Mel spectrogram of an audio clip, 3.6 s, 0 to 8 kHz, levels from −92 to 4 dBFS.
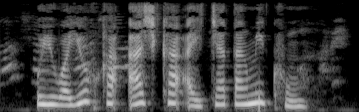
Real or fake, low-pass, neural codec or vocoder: real; 7.2 kHz; none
